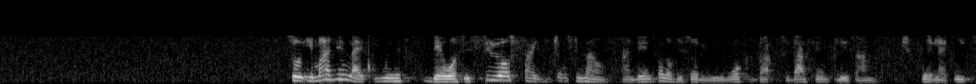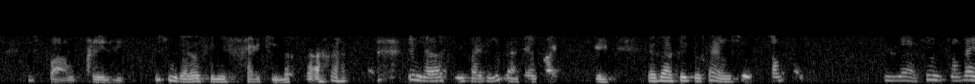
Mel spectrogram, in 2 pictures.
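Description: From start to finish the speech sounds rough and somewhat synthetic, with a plainly audible coarseness and a dull, boxy top end because nothing above 4 kHz survives. This is the signature of the G.729 codec, running at a rate that fits 8 kbit/s. Rather than carrying the waveform itself, it rebuilds each 10 ms frame from a vocal tract filter, a pitch predictor and a handful of pulses, and that sparse reconstruction leaves the rough, artificial texture heard throughout.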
